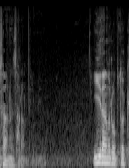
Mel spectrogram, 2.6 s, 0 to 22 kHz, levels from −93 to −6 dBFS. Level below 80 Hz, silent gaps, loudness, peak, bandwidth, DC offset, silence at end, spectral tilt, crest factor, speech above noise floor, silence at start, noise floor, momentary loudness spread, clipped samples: -60 dBFS; none; -28 LUFS; -12 dBFS; 16 kHz; under 0.1%; 0 s; -7 dB/octave; 20 dB; 33 dB; 0 s; -62 dBFS; 21 LU; under 0.1%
